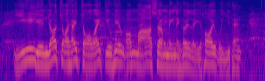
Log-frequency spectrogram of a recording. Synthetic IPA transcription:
jiː˨˧jyː˨˩njɔː˨˥t͡ʃɔː˧jɦɐ˨˥jt͡ʃɔː˨˩wɐ˨˥jkiː˧wɦiː˥wŋɔː˨˧maː˨˧˥sœː˨ŋmɪ˨ŋlɪ˨ŋhɵ˧ɥle˨˩jhɔː˥jwuː˨˩jiː˨˧t̪ʰɛː˥ŋ

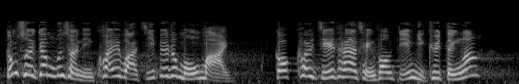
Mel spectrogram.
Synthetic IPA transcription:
kɐ˨˥msɔː˨˥ji˨˧kɐ˥mpu˨˥nsœː˨ŋliː˨˩nkʰɐ˥waː˨t͡siː˨˥piː˨˥wt̪o˥wmo˨˧wma̰ː˨˩j | kɔː˧kʰːɵ˥ɥt͡siː˨ke˧˥t̪ʰɐ˧˥jaː˧t͡sʰɪ˨˩ŋfɔː˧ŋt̪iː˨˥mjiː˨˩kʰyː˧t̪̚ɪ˨ŋlaː˥

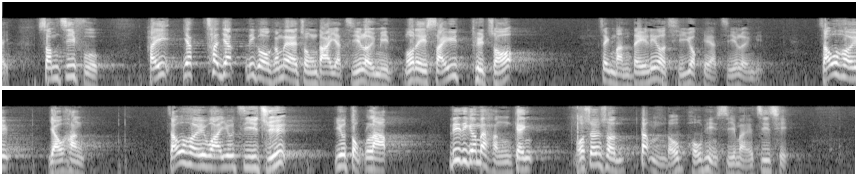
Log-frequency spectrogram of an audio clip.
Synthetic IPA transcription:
j | sɐ˨mt͡siː˧fuː˨˩ | hɐ˨˥jjɐ˥t̚t͡sʰɐ˥t̚jɐ˥t̚liː˥kɔː˧kɐ˨˧˥mkɛː˧t͡sʊ˨ŋt̪aː˨jjɐ˨t̚t͡siː˨˥lɵ˨˧ɥmiː˨˩nŋɔː˨˧t̪e˨jsɐ˨˥jt̪ʰyː˧t̚t͡sɔː˨˥ | t͡sɪ˨k̚mɐ˨˩nt̪e˨jliː˥kɔː˧t͡sʰiː˨˧˥jʊ˨kːɛː˧jɐ̰˨t̚t͡siː˨˥lɵ̰˨˧ɥmḭː˨n | t͡sɐ˨˥wɦɵ˧ɥ | jɐ˨˩wɦɐ˨˩ŋ | t͡sɐ˨˥wɦɵ˧ɥwaː˨jiː˧wt͡siː˨t͡ʃyː˨˥ | jiː˧wt̪ʊ˨k̚laː˨p̚ | niː˥t̪iː˥kɐ˨˥mkɛː˧ɦɐ˨˩ŋkɪ˧ŋ | ŋɔː˨˧sœː˥ŋsɵ˧nt̪ɐ˥k̚m̩˨˩t̪o˨˥wpʰo˨˥wpʰiː˧nsiː˨mɐ˨˩nkɛ˧t͡siː˥t͡sʰḭː˨˩

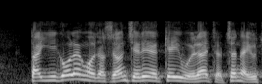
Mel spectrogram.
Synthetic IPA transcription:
t̪ɐ˨jːiː˨˩kɔː˧lɛː˥ŋɔː˨˧t͡sɐ˨wsœː˨˥ŋt͡siː˧liː˥kɔ˧ke˥jwuː˨jlɛː˥t͡sɐ˨˩wt͡sɐ˥nhɐ˨˩jːi˧w

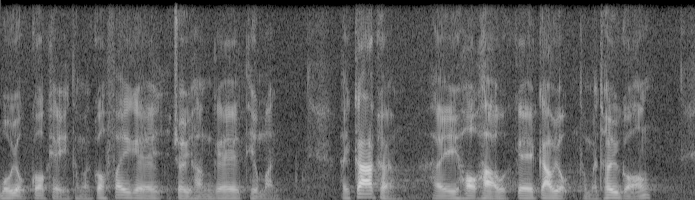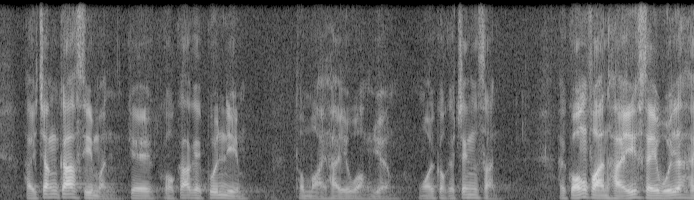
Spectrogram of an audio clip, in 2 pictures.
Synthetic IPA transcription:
mo˨˧wjʊ˨kːɔː˧kʰːe˨˩jt̪ʰo˨˩ŋmaː˨˩jkɔː˧k̚fɐ˥jkɛː˧t͡ʃɵ˧ɥɦɐ˨˩ŋkɛː˧t̪ʰiː˨˩wmɐ̰˨˩n | hɐ˨jkaː˥kʰœ̰ː˨˩ŋ | hɐ˨jɦɔː˨k̚ɦaː˨wkɛː˧kaː˧wjʊ˨k̚t̪ʰʊ˨˩ŋmaː˨˩jt̪ʰɵ˥ɥkʷɔː˨˥ŋ | hɐ˨jt͡sɐ˥ŋkaː˥siː˨˧mɐ˨˩nkɛː˧kʷɔː˧kːaː˥kɛː˧kuː˥nliː˨˧m | t̪ʰʊ˨˩ŋmaː˨˩jɦɐ˨jwɐ˨˩ŋjœː˨˩ŋːɔː˧jkɔː˧kːɛ˧t͡sɪ˥ŋsɐ̰˨˩n | hɐ˨jkʷɔː˨˥ŋfaː˨nɦɐ˨˥jsɛː˨˧wuː˨˥jɛ˥ɦɐ˨

